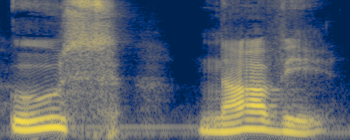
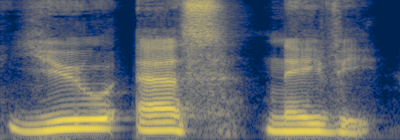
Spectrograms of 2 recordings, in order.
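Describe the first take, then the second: First: The letters are read together as one word. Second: The letters U and S are said separately. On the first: "a Spanish speaker, you would pronounce that" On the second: "he sees on a boat"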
